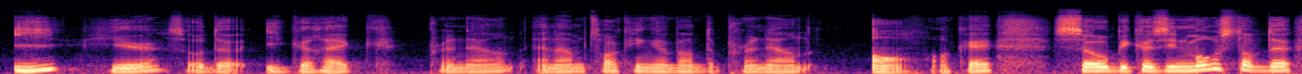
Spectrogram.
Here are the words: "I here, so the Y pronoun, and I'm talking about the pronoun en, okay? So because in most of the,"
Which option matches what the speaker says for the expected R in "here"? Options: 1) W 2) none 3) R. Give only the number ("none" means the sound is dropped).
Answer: 3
